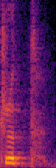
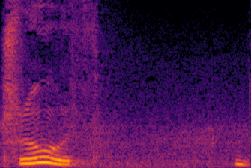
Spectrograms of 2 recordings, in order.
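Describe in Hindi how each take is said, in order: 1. स्वर एक छोटा 'u' है। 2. स्वर एक लंबा 'oo' है। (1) "ट्रुथ इज इनकरेक्ट, इसमें छोटी उ नहीं है" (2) "बल्कि लंबा ऊ है"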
